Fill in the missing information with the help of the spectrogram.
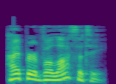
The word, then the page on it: hypervelocity: British English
